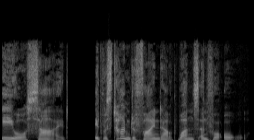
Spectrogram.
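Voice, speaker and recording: A woman reading a children's storybook aloud in an expressive, deliberate way. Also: low voice, dry recording, clean studio sound. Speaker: storybook narrator. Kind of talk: scripted read-aloud children's story narration.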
